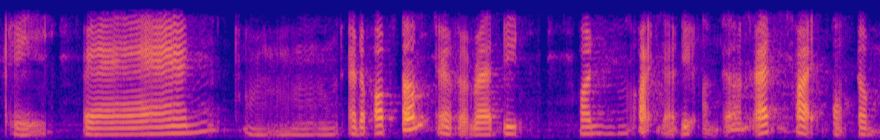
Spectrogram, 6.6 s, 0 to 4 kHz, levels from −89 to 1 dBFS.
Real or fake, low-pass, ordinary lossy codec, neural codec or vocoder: fake; 3.6 kHz; none; autoencoder, 22.05 kHz, a latent of 192 numbers a frame, VITS, trained on one speaker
